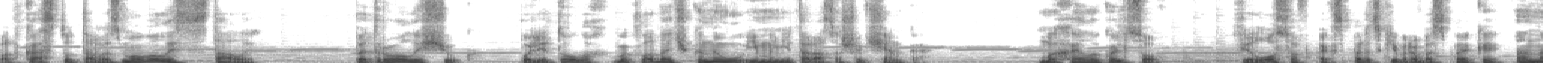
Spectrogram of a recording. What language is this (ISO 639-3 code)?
ukr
